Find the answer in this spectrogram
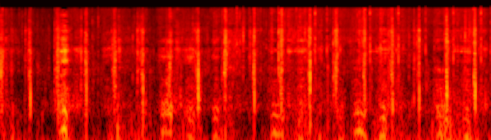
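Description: Running footsteps in sandals on a dirt road, a steady footfall about three times a second.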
